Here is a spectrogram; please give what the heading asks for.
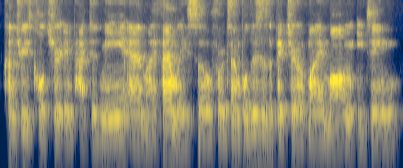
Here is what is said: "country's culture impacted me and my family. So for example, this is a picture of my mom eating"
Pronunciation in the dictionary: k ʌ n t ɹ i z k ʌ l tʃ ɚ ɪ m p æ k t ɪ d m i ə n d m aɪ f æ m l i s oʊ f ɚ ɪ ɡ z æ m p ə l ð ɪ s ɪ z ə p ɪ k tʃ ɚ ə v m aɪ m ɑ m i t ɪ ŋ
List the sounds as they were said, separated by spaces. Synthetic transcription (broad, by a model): k ʌ n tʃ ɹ i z k ʌ l tʃ ɚ ɪ m p æ k t ɪ d m i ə n m aɪ f æ m l i s oʊ f ɚ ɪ ɡ z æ m p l ð ɪ s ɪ z ə p ɪ k tʃ ɚ ə v m aɪ m ɑ m i t ɪ ŋ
